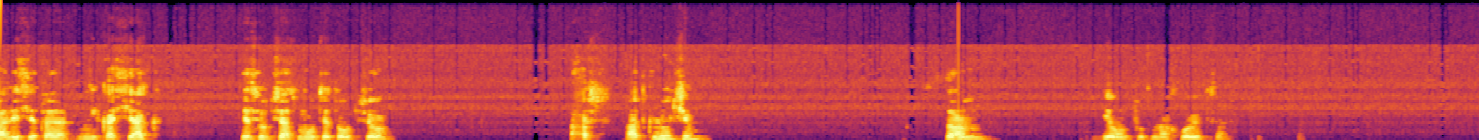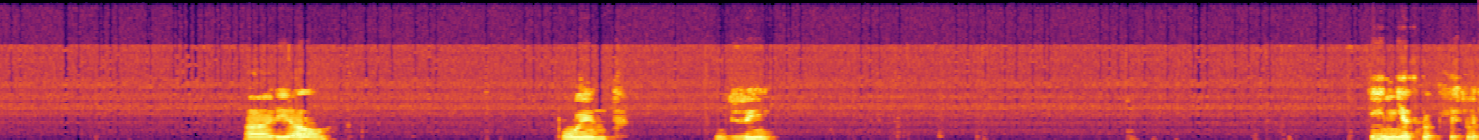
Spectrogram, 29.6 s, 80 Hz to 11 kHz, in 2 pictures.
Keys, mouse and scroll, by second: 3.1-4.1 drag, 5.9 h, 9.2 click, 10.9-11.6 middle drag, 12.7-13.1 middle drag, 16.1-17.8 drag, 19.8 click, 21.9 g, 24.7-26.2 middle drag, 26.4 g, 27.8-28.4 middle drag, 28.9-29.3 middle drag.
